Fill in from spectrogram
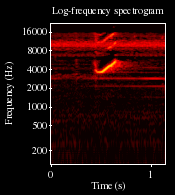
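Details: Black-capped bulbul lure call from a Sumatran forest, meant to draw wild birds close: one brief, thin whistle gliding upward, fairly soft, with a faint steady high hum underneath.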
